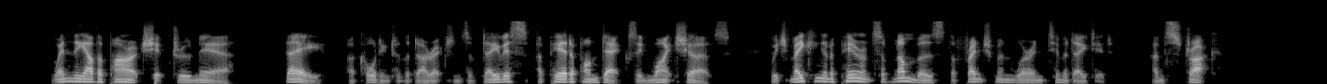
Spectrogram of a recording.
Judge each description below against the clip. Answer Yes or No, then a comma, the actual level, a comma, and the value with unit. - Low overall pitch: Yes, low, 110 Hz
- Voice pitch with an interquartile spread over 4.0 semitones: Yes, average, 4.6 semitones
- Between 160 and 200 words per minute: No, average, 145 wpm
